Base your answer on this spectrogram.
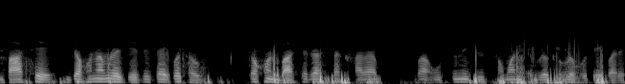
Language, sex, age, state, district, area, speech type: Bengali, male, 30-45, West Bengal, Nadia, rural, spontaneous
